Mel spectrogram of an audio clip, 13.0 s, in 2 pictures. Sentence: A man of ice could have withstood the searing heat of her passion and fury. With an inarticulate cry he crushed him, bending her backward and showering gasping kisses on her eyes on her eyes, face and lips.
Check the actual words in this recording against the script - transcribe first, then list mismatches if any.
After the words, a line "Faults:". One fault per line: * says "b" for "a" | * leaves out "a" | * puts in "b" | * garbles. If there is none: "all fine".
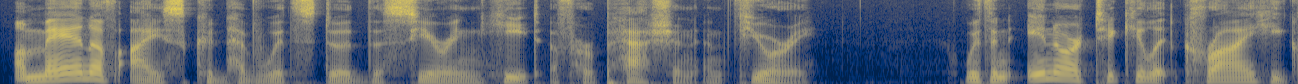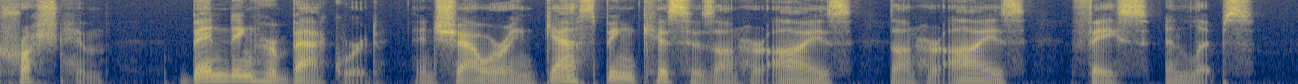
A man of ice could have withstood the searing heat of her passion and fury. With an inarticulate cry he crushed him, bending her backward and showering gasping kisses on her eyes on her eyes, face and lips.
Faults:
all fine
